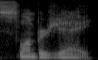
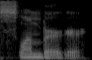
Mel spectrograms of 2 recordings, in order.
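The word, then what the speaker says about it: Schlumberger: a quote on SLB which is Slumber and I I mispronounced it as slumberger and I've and in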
